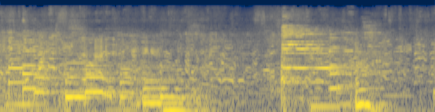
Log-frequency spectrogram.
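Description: Live band instruments playing loose, unstructured notes, a guitar among them: a low line of short stepping notes and a bright held note about four seconds in, with people talking over it.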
